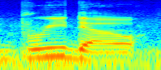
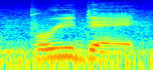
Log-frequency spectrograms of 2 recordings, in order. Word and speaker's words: Bride: In case you didn't know, the Japanese pronunciation is brido. Weird, hey? Or no, bride.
